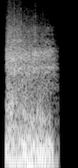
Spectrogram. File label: hurt; sonic exe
